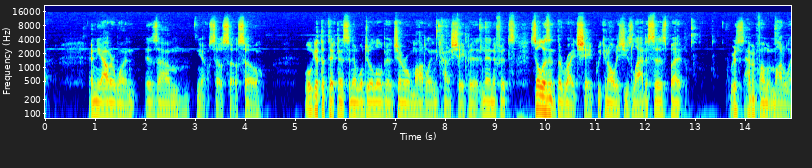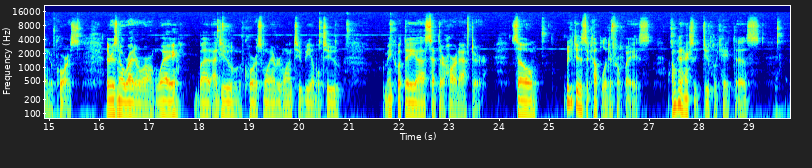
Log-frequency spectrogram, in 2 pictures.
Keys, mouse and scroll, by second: 2.0 middle click, 3.5-5.7 drag, 7.5-7.8 scroll down 2, 7.8 alt+a, 8.2 KP_0, 8.6 KP_1, 12.0 shift+KP_1, 12.2 shift+middle click, 13.8 click, 14.7-17.3 shift+middle drag, 18.4 alt+a, 18.8 click, 19.2 middle click, 19.6-20.0 scroll up 1, 20.0 middle click, 20.3 scroll down 1, 20.5 shift+middle click, 20.9 Tab, 21.2 middle click, 21.8 Tab, 22.5 middle click, 24.2 click, 25.7 middle click, 26.2 alt+a, 26.7 click, 27.0 middle click, 28.0 shift+d, 28.3 right click, 28.6 middle click.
